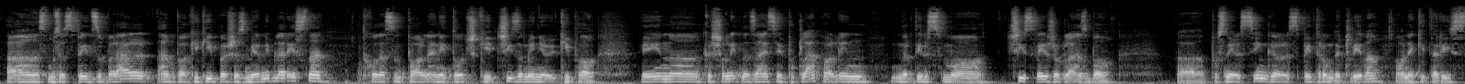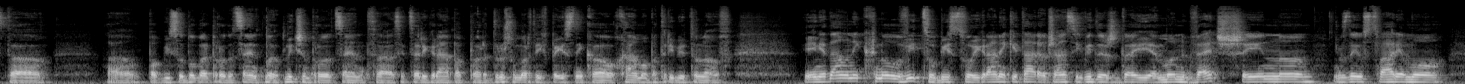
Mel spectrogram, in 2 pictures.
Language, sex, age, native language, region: Slovenian, male, 30-49, Slovenian, Central Slovenia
